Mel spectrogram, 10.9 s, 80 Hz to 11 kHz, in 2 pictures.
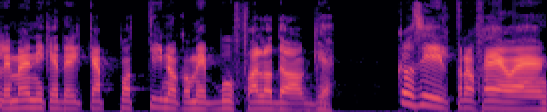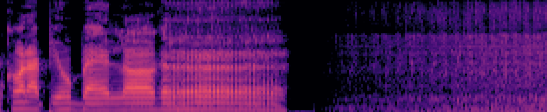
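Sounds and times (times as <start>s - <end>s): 
speech: 0.0s - 3.4s, 4.0s - 8.0s
motor barge engine puttering across the lagoon: 9.0s - 10.9s.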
